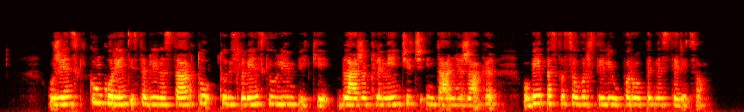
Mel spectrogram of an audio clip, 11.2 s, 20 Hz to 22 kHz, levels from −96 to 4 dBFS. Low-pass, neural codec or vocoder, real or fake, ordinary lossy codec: 19.8 kHz; none; real; AAC, 24 kbps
